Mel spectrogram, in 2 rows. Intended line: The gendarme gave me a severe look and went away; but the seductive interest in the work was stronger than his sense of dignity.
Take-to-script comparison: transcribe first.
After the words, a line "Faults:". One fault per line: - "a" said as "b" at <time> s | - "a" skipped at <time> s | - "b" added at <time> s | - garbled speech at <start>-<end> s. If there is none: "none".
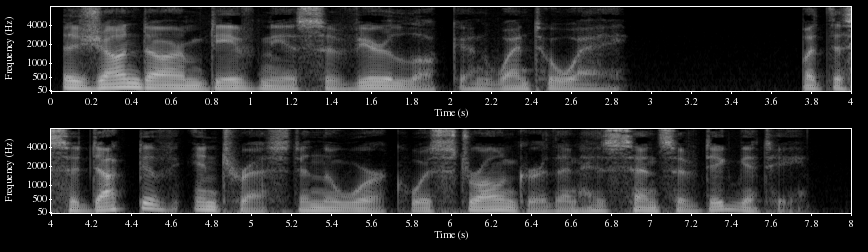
The gendarme gave me a severe look and went away; but the seductive interest in the work was stronger than his sense of dignity.
Faults:
none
